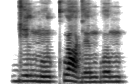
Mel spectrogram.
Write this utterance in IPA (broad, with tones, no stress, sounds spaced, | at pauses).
ɡ i˧ l m ũ˨ l kʷʰ ɑ˦˨ ɡ ɘ˧ m b ʊ˦ m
